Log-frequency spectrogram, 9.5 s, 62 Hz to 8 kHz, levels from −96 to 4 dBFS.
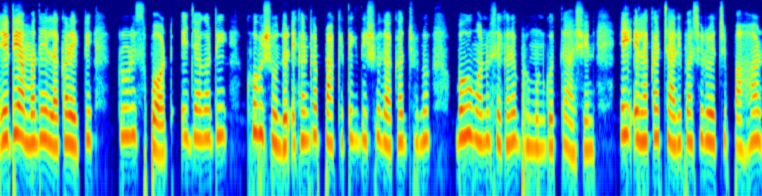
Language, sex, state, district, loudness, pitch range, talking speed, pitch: Bengali, female, Jharkhand, Jamtara, -20 LUFS, 230-270 Hz, 170 wpm, 250 Hz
